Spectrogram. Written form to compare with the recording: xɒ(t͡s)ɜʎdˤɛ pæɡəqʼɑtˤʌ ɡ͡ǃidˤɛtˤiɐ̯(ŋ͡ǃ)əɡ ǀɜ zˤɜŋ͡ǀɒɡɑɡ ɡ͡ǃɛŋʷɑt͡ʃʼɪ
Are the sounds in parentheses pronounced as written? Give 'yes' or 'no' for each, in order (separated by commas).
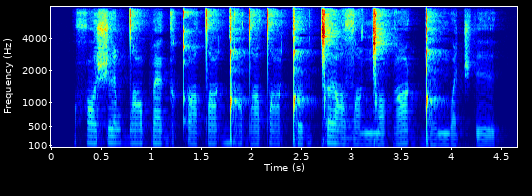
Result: no, no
